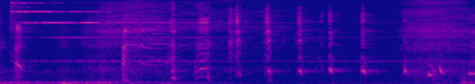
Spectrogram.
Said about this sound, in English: I have to get back into the groove of like the appropriate bell ringing when it comes to these things.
